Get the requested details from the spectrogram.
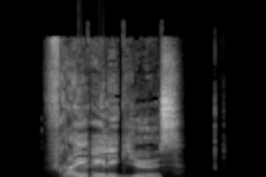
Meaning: nondenominational
- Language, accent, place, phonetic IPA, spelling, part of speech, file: German, Germany, Berlin, [ˈfʁaɪ̯ʁeliˌɡi̯øːs], freireligiös, adjective, De-freireligiös.ogg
